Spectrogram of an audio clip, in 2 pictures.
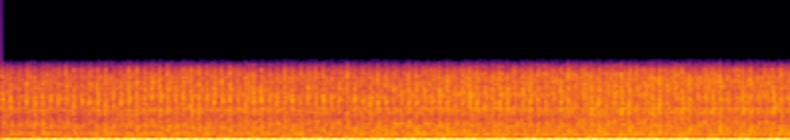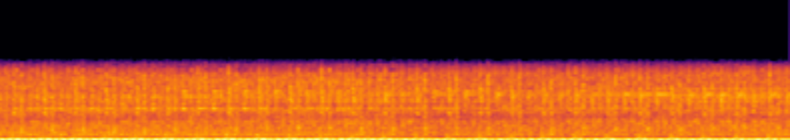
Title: Evo X ticking noise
